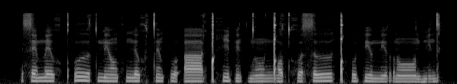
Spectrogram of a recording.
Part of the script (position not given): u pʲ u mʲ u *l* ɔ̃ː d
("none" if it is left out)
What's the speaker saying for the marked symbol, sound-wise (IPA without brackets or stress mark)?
r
